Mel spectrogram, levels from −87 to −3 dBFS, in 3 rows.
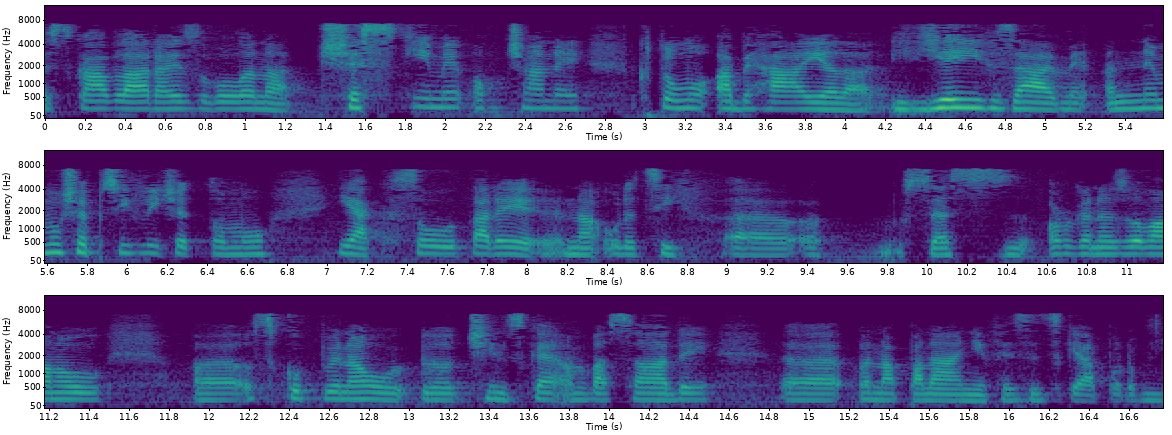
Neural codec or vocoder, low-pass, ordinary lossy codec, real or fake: codec, 16 kHz, 0.5 kbps, X-Codec, WavLM features, trained on Multilingual LibriSpeech; 7.2 kHz; MP3, 32 kbps; fake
